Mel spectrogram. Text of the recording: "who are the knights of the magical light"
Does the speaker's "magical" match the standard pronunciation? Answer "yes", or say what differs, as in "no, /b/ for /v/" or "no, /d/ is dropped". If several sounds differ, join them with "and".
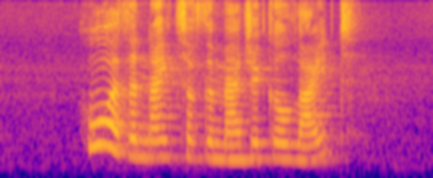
yes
